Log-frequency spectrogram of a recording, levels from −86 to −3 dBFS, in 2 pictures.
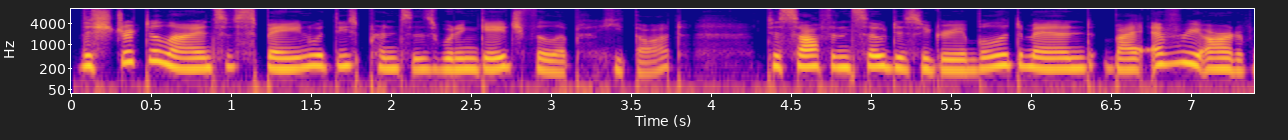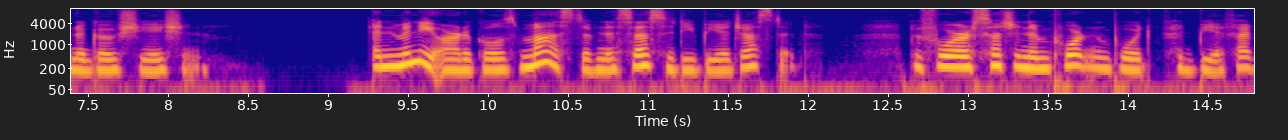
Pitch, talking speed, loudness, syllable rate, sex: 215 Hz, 160 wpm, -19 LUFS, 5.7 syllables/s, female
